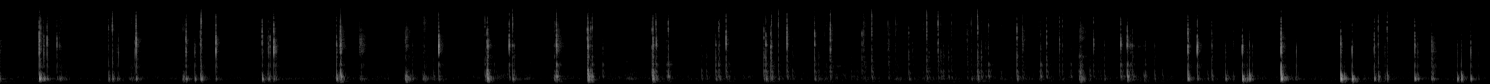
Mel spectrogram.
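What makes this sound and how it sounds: Long nails tap the sides of a glossy, hollow, hard plastic LED face mask near the temples while it lies face-up. Crisp, dry clicks come in an irregular, unhurried stream, often in quick pairs. Each tap is short and bright with almost no ring.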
